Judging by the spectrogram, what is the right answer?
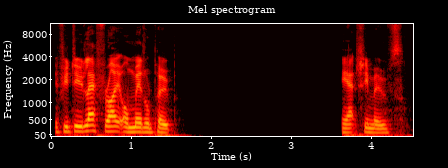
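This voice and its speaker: A man's voice: medium pitch, steady tone, moderate pace, heavy background noise. A man chatting casually on a live game stream, rambling, self-mocking and laughing often. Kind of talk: casual live-stream chat while gaming.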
